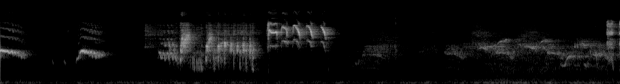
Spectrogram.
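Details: Song of a white-rumped shama: a pair of short whistled notes, then harsh buzzy chattering bursts and rapid rattled trills, closing with softer warbled whistles.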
